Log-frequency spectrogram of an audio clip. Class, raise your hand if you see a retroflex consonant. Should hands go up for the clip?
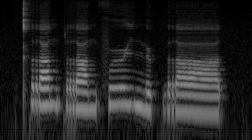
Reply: no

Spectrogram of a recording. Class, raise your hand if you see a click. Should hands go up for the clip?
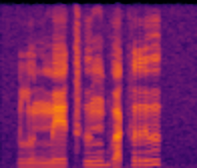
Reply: no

